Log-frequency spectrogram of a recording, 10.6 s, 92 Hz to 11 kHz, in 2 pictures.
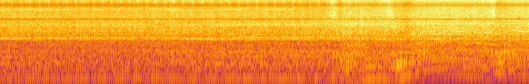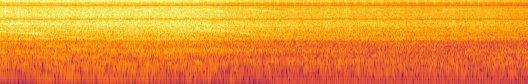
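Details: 1989 Corvette V8 with Bosch III injectors after replacing distributor ignition module (no spark before), 190° thermostat: even idle that swells with a brief rev and settles smoothly, firing cleanly with no miss.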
